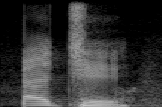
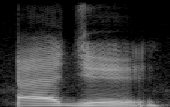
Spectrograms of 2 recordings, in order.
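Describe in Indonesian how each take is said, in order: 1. Konsonannya memantul dengan napas yang bocor keluar. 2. Konsonannya memantul kering dengan napas ditahan. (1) "bukan aje" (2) "tapi aje, pantulannya kering"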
